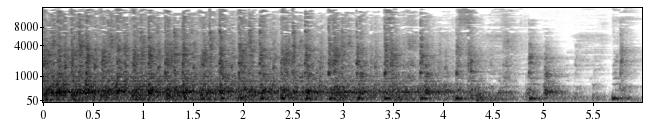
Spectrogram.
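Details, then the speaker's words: Eicher single-cylinder engine, worn ("engine back") and lacking compression, which caused no-start; restarted after oil poured into the air intake onto the piston. Slow thump about three beats a second, weakening and stumbling as it dies. "Engine क्यों नहीं start हो रहा था, इसका main वजह है कि engine back है, मतलब कि इंजन कंप्रेसर नहीं बना रहा है, इसलिए स्टार्ट नहीं हो रहा था।"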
